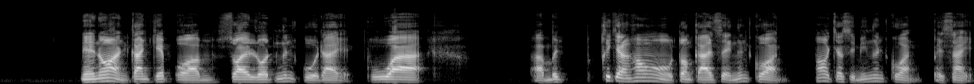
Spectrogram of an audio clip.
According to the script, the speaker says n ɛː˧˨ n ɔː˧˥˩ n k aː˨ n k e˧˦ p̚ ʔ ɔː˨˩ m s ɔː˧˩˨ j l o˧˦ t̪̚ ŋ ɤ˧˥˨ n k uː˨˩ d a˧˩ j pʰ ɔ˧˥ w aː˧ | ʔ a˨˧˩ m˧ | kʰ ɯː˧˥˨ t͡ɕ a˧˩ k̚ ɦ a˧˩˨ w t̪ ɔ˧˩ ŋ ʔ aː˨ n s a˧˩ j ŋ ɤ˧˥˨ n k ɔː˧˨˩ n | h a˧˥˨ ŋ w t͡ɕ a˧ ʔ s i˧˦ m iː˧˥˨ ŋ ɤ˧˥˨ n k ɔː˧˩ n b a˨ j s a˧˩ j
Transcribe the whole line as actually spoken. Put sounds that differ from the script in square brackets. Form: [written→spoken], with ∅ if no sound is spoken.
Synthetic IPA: n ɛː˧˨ n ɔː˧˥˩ n k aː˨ n k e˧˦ p̚ ʔ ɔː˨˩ m s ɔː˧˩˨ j l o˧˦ t̪̚ ŋ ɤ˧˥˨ n k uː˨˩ d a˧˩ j pʰ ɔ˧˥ w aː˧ | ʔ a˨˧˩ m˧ | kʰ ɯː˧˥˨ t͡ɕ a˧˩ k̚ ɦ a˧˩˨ w t̪ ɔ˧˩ ŋ [ʔ→k] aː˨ n s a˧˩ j ŋ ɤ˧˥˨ n k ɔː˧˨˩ n | h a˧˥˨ [ŋ→∅] w t͡ɕ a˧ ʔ s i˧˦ m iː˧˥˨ ŋ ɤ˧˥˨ n k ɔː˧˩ n [b→p] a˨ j s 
